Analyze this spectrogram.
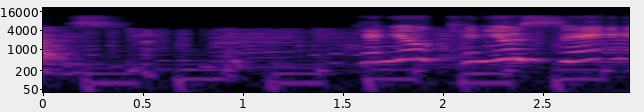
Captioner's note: laughs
